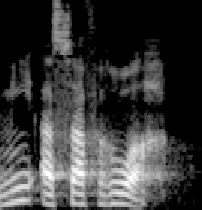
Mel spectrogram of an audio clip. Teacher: Тоже во втором от ударного слоге, в слове «асав» возникает вторичное ударение, поскольку это долгий гласный, второй от ударного, и значит, в нем требуется показать вторичное ударение при помощи метига. Последние два слова тоже соединены макефом, читаются как одно, у них одно только основное ударение в слове «руах»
